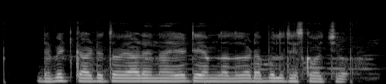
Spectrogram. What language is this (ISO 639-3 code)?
tel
